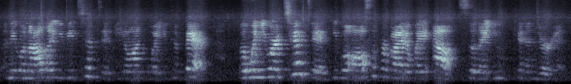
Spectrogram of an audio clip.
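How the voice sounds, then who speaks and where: A woman in her thirties nervously sharing a personal testimony to a youth group, with a loud voice and many ums. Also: sits high, a little hiss or hum. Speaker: guest speaker giving a testimony. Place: dim church youth room with an audience. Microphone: handheld mic, far camera. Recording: roomy hall sound from a distance.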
